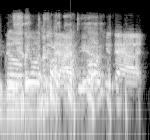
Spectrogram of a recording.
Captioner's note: laughter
